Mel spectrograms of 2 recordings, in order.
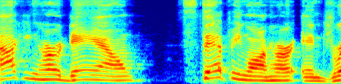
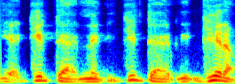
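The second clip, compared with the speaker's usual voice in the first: put-on laughing speech, lower; 7 semitones lower, 4 dB quieter than usual. Retelling how others reacted during the prosecution: imitating people laughing while talking. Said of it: "they was laughing like".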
